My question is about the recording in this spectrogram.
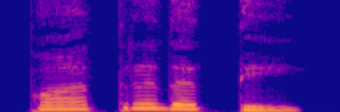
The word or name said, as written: ಪಾತ್ರದತ್ತಿ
